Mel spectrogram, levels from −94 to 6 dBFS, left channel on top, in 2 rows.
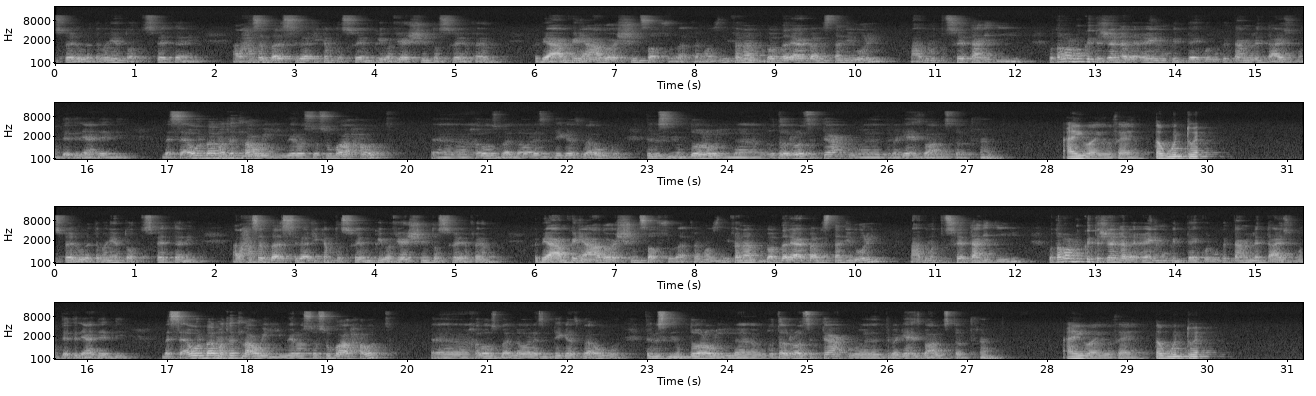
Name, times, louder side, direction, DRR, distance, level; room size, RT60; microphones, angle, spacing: voice 1, 0.0-1.8 2.2-5.5 6.0-10.3 10.7-12.1 12.4-16.5 16.9-19.7 20.3-27.4, right 2 dB, 80° right, 4 dB, 0.8 m, -25 dB
voice 2, 28.2-29.9, left 2 dB, 20° left, 8 dB, 0.4 m, -21 dB
8.2 x 5.8 x 2.7 m, 0.74 s
head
